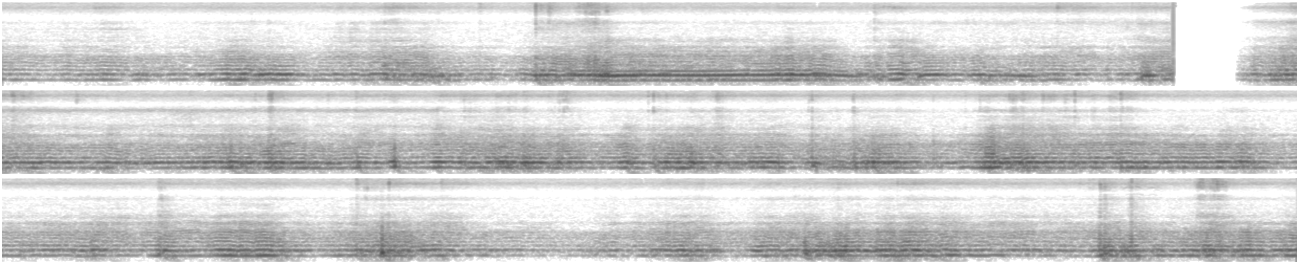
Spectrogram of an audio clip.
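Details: A group of bumblebees circling yellow cassia and duranta erecta blossoms, giving a deep buzzing drone with layered overtones, broken by a short silent gap about six seconds in, then resuming with shifting intensity.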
